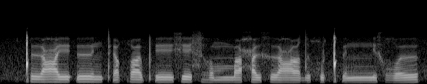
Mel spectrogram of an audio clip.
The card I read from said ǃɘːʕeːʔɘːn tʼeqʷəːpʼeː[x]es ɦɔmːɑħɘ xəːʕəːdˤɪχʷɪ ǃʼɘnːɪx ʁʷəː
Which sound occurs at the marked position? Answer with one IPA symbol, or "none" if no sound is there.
x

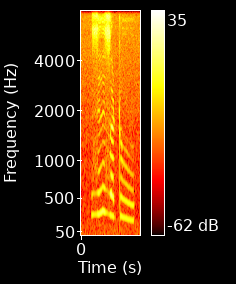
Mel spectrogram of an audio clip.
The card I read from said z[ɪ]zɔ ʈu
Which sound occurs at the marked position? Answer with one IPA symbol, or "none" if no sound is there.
ɨ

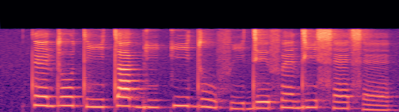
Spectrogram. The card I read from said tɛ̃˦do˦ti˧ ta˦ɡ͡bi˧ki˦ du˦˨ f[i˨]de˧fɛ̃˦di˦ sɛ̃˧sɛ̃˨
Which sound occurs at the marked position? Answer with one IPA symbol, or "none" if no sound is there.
i˨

